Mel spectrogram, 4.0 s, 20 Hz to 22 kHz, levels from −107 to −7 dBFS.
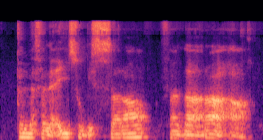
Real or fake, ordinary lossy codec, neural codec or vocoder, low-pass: real; Opus, 16 kbps; none; 10.8 kHz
